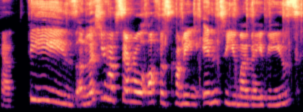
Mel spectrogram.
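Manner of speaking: loud talk, words broken up by laughter. Reading cards for Capricorns, laughing while talking. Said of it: "let me stop laughing and be serious".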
